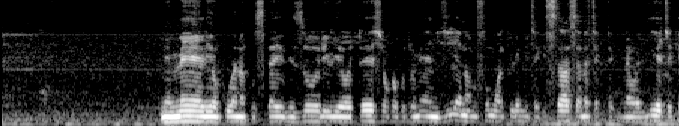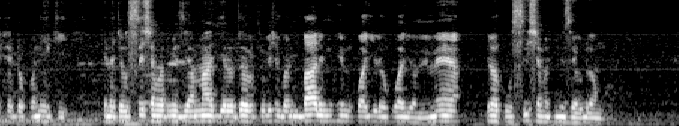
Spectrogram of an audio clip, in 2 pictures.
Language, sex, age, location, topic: Swahili, male, 25-35, Dar es Salaam, agriculture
